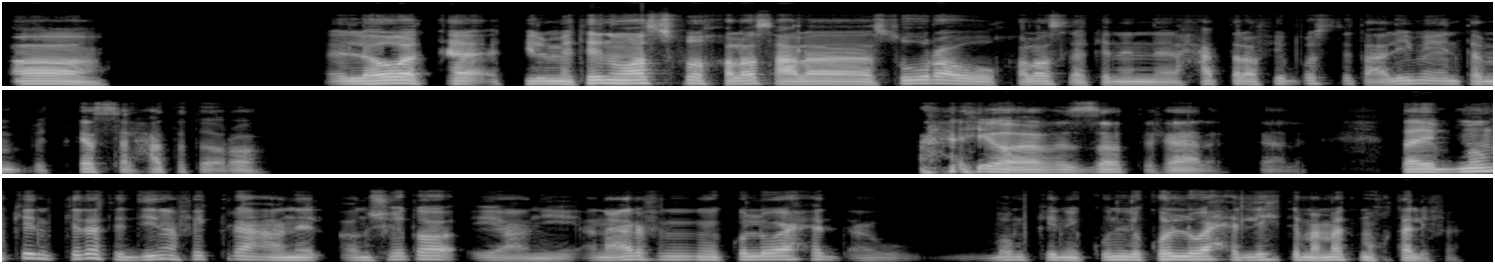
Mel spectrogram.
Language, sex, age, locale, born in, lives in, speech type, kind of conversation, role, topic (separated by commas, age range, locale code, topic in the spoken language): Arabic, male, 20-24, ar-EG, Egypt, Egypt, conversation, podcast, host, إزاي بتحافظ على التوازن بين التكنولوجيا وحياتك؟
